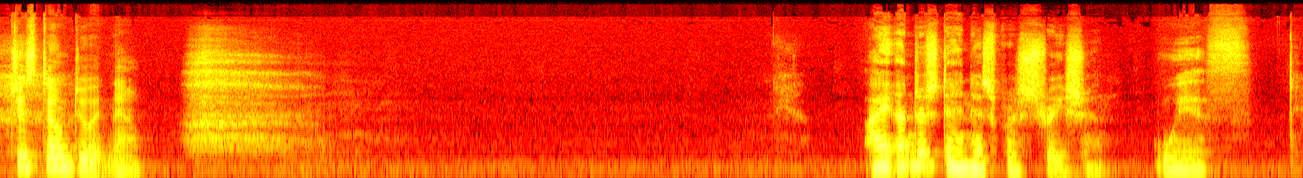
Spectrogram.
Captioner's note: sighs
